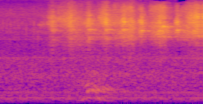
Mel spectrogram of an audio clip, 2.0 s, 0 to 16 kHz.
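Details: Barn swallow (Hirundo rustica) twittering in fast, high, scratchy bursts about four or five times a second, with a few thin whistled notes, in a quiet room-like setting; Zavalatica, Korčula island, Croatia, 18 July 2017.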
